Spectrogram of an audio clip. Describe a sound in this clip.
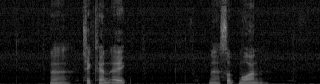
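A man reads out words slowly and clearly through a microphone.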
